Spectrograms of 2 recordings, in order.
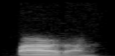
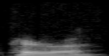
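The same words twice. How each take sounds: First: The r is a quick tap and the p is unaspirated. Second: The r is English-like and the p has a puff. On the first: The speaker calls it right. "So you want to say para" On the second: The speaker calls it wrong. "don't say para for P A R A"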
